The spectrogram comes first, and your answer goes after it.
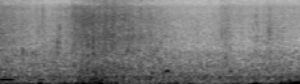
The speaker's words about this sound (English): Listen to the waves as they carry you on.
